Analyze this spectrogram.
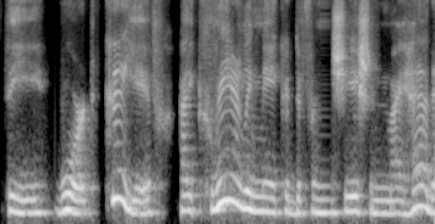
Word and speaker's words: Kyiv: this word on and put in stress on the first syllable the consonants on the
